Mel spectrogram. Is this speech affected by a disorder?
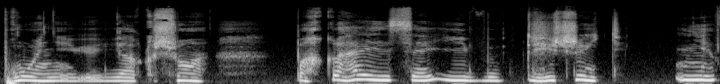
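Yes: cerebral palsy; speech defect noticeable to others, not heard by self, startled by own voice on microphone.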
